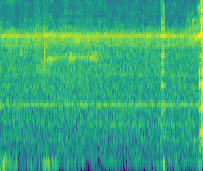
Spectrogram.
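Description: Steady background noise with a faint high hum, and a few soft low thumps.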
